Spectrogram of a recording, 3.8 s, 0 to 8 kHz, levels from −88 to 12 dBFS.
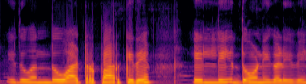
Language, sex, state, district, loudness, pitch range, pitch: Kannada, female, Karnataka, Bidar, -13 LUFS, 215-225 Hz, 220 Hz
